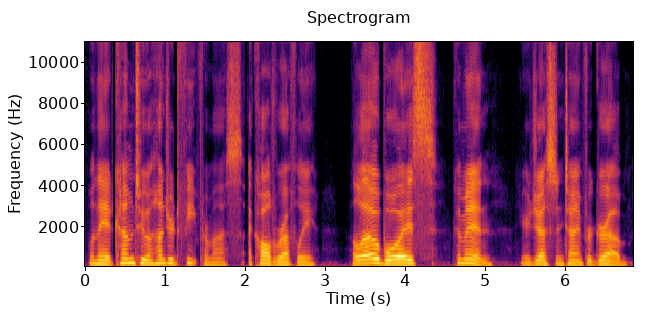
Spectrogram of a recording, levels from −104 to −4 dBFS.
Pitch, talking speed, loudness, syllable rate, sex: 180 Hz, 200 wpm, -17 LUFS, 4.8 syllables/s, female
